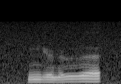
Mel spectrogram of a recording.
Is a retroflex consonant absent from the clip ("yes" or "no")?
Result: no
